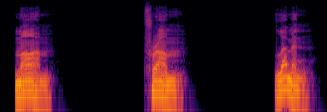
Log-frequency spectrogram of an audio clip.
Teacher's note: them m m spelled with the letter m mom from lemon for this sound the lips are together and the air flows out of the nose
